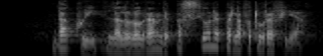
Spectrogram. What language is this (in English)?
Italian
